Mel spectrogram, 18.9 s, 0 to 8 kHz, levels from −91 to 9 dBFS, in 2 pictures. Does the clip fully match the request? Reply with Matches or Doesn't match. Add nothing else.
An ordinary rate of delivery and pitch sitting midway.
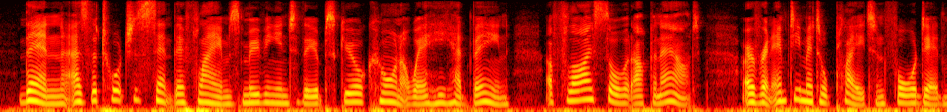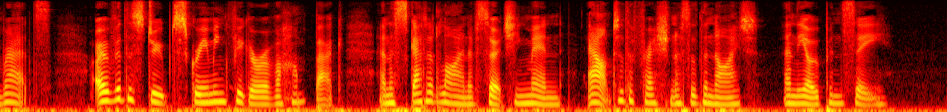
Matches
